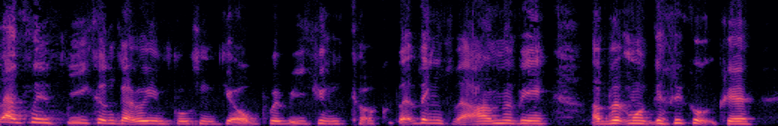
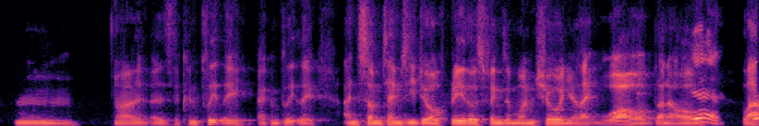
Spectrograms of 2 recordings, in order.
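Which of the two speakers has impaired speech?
The first: cerebral palsy; from birth, birth brain injury, affects coordination, speech, balance, wheelchair; speech impairment.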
